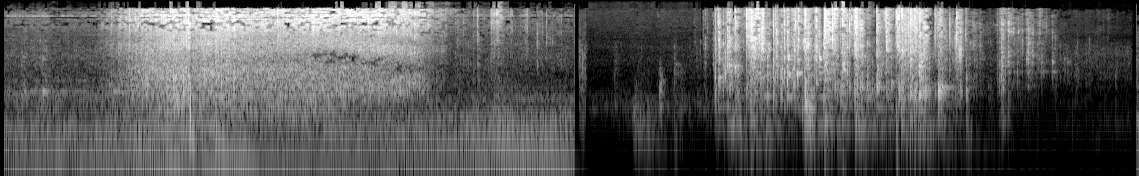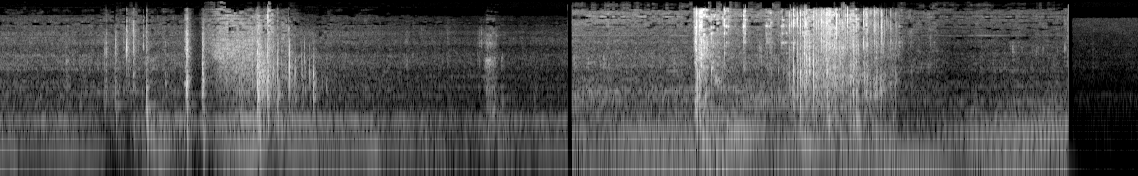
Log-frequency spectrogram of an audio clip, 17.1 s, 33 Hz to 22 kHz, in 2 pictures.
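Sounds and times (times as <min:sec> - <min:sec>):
low car engine hum: 0:00.0 - 0:04.4, 0:08.5 - 0:17.0.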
